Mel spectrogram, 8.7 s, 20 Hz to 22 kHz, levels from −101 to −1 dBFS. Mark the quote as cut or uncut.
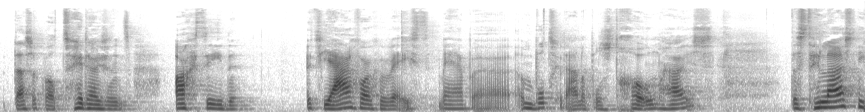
uncut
